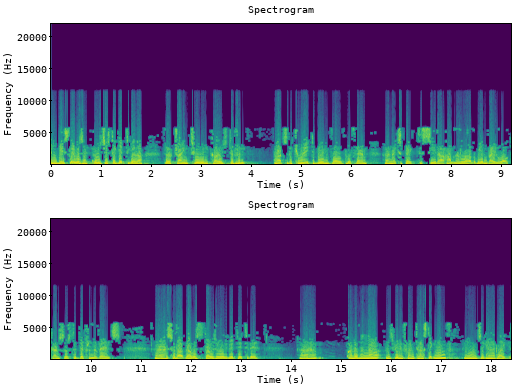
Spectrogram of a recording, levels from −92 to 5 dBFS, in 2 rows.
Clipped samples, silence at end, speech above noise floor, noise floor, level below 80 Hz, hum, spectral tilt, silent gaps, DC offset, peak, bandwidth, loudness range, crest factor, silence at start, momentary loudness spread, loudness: 6%; 0 s; 28 dB; -33 dBFS; -30 dBFS; none; -8 dB/octave; none; under 0.1%; 0 dBFS; 6.8 kHz; 2 LU; 6 dB; 0 s; 7 LU; -6 LUFS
